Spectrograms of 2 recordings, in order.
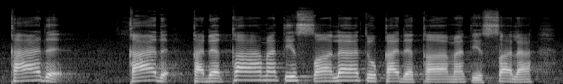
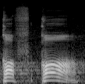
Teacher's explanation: Jadi qad qaf kena betul-betul. Qad tebal, qaf qa, pangkal lidah dia duduk belakang. Belakang pangkal lidah tu dekat dengan anak tekak kan.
